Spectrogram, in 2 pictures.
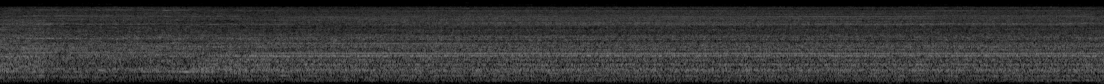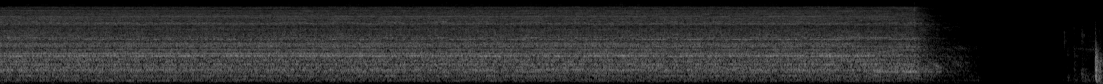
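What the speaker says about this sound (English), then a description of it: "So I'm just going to pop my heat tool on again and get embossing." A heat tool for embossing runs with a steady, loud blowing roar for about twenty seconds, then cuts off abruptly near the end, leaving quiet.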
